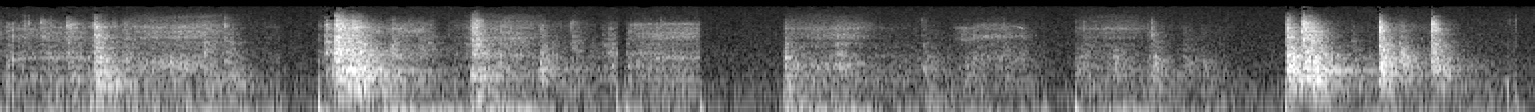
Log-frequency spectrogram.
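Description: Hands fitting a small cover under a stainless-steel grill's control panel: irregular scraping, rustling and clicking of parts against the metal cabinet, with louder clatters about a second and a half in and again near the end.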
